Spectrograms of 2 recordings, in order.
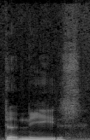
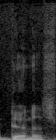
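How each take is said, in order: First: The name sounds like Denise. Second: The name sounds like Dennis. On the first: The speaker calls it right. "but it's like Denise" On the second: The speaker calls it wrong. "I say Dennis"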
